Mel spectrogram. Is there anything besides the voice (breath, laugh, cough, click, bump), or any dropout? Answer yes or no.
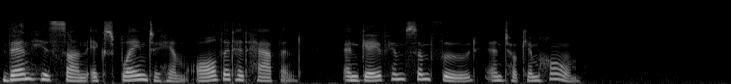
no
